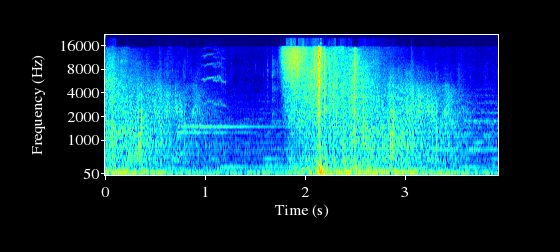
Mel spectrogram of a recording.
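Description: A Confringo blasting spell explodes in Hogwarts Legacy, a loud booming burst near the middle that rises out of a steady rumbling game background and then decays into a noisy tail.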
